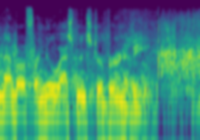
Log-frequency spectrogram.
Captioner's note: some Applause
